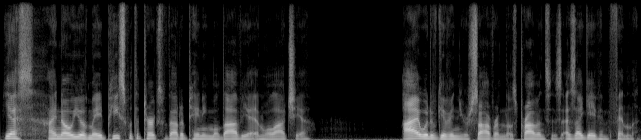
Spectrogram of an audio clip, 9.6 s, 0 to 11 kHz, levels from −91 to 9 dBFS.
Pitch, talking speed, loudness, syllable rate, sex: 120 Hz, 175 wpm, -23 LUFS, 5.5 syllables/s, male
